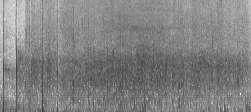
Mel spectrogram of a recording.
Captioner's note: audience applauds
